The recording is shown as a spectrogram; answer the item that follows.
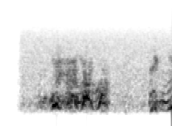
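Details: Wolf giving pulsing growl-like barks, a call often used by one wolf displaying dominance over another; harsh, rough bursts pulsing for about a second, a pause, then a shorter renewed burst.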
